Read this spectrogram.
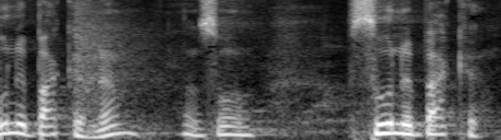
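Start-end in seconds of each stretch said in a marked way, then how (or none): none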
